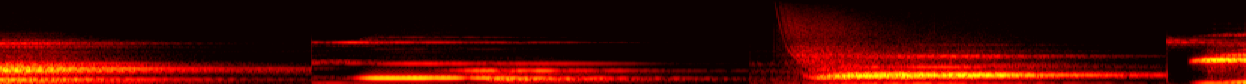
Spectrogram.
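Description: Eurorack modular synthesizer feedback patch: a Z-DSP cathedral reverb fed back through a Warps frequency shifter and a Ripples low-pass filter, giving ping-like, echoing tones in separate swells that fade away. A louder swell comes in about four seconds in, opening with a quick high falling sweep.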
